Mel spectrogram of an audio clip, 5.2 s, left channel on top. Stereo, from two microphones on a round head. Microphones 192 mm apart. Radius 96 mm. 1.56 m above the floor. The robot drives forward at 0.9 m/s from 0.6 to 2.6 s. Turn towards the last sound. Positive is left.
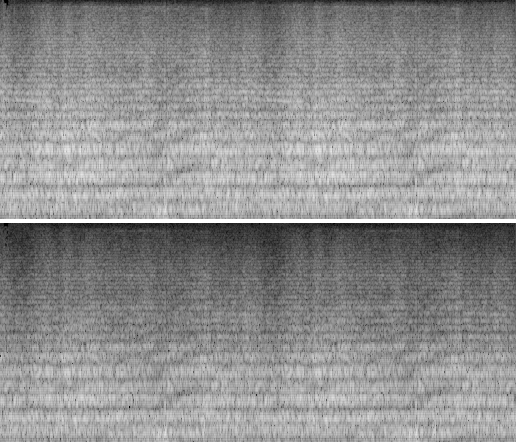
turn(degrees=60)  # may be behind; listen again after turning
